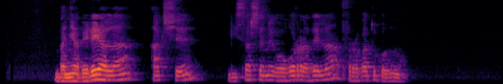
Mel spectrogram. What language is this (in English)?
Basque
